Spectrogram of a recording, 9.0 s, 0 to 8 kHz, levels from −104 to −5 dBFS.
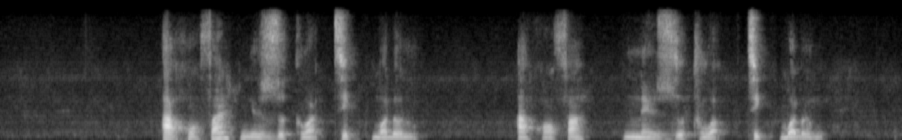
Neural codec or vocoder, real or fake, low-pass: codec, 24 kHz, 0.9 kbps, WavTokenizer, small release; fake; 7.2 kHz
